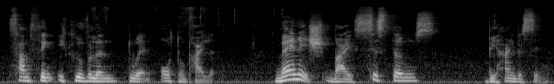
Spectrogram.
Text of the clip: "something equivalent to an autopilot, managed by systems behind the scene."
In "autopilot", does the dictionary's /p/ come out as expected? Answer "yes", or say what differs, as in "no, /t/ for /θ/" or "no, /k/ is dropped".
yes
